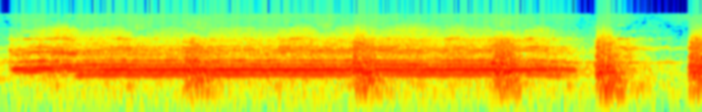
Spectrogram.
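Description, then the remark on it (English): A train whistle blows in one long, steady, chord-like wail for about six seconds, with rhythmic rumbling bursts of a freight train getting underway beneath it and a couple of heavier chuffs as it ends. “She's pulling out.”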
